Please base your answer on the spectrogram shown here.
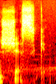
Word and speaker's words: schisk: his last name waldron schisk there's a k at the end of shisk it's a silent k in the front i know that with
